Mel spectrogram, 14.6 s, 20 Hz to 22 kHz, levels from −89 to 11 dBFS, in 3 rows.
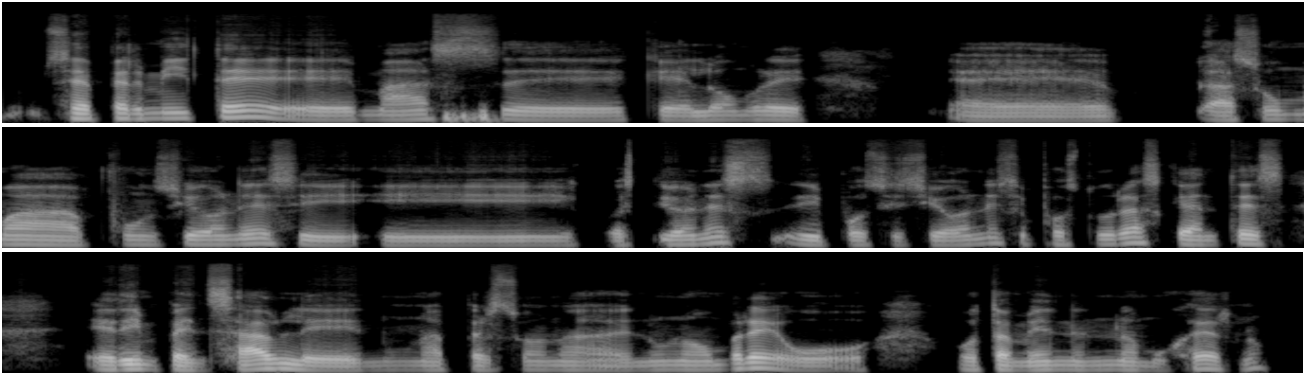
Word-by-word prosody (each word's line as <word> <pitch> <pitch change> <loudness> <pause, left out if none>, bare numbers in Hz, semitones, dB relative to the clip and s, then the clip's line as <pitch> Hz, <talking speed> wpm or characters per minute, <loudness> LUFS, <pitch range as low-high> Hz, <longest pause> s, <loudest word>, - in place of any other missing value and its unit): se 130 - +4
permite, 135 -2 +2
eh, - - -3
más, 110 +2 -2
eh, 100 -2 -1
que 100 - -2
el 100 +2 -2
hombre, 105 -1 -1 0.5
eh, 90 -1 -3 0.4
asuma 110 0 +1
funciones 115 +3 -2
y 100 -2 -1
y 95 0 -3
cuestiones 115 +8 -2
y 110 -3 -1
posiciones 105 +5 -4
y - - -9
posturas 120 +7 -2
que - - +3
antes 110 +2 +1 0.4
era 110 +2 +4
impensable 105 -1 +6
en 90 +2 -7
una 100 0 -6
persona, 105 0 -4
en 95 - -8
un 110 +1 -4
hombre, 130 +7 +5
o 95 0 -2 0.3
o 105 - -2
también 105 +1 +3
en 105 0 -5
una 105 -2 -2
mujer, 100 +6 0
¿no? 135 +2 -11
105 Hz, 145 wpm, -26 LUFS, 100-115 Hz, 0.5 s, impensable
